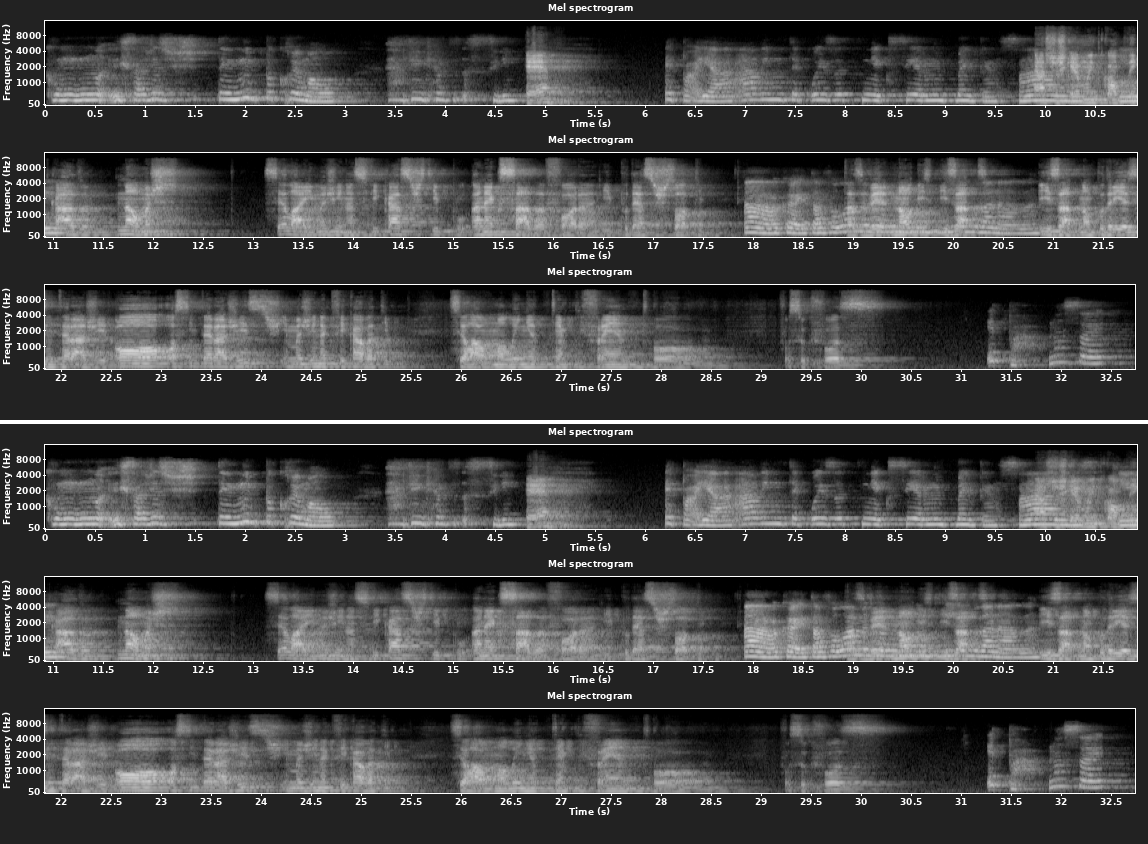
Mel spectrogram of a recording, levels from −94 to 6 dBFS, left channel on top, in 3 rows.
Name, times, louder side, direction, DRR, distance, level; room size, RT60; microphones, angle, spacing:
voice 1, 0.0-3.0 3.4-4.8 6.2-10.4 10.7-11.1 17.9-20.9 31.3-32.4, right 1 dB, 40° right, 1.5 m, -26 dB
voice 2, 9.9-12.3 13.1-17.5 18.9-20.2 20.9-25.3 25.9-28.5 29.2-30.2, left 3 dB, 70° left, 4.6 m, -24 dB
28.5 x 21.5 x 9.8 m
head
